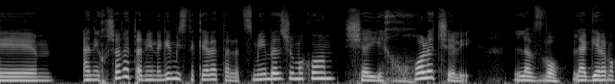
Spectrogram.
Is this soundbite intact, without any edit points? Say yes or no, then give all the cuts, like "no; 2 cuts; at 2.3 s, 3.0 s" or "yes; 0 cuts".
no; 1 cut; at 3.4 s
